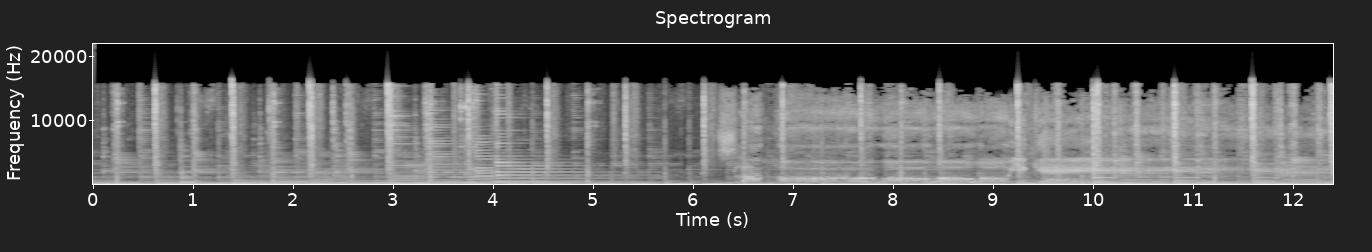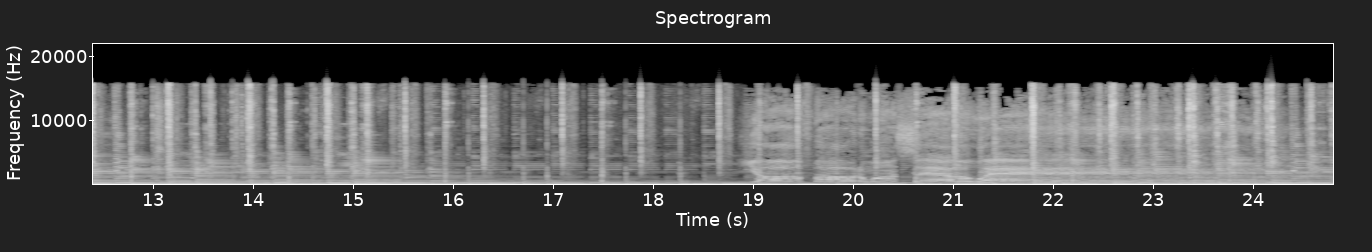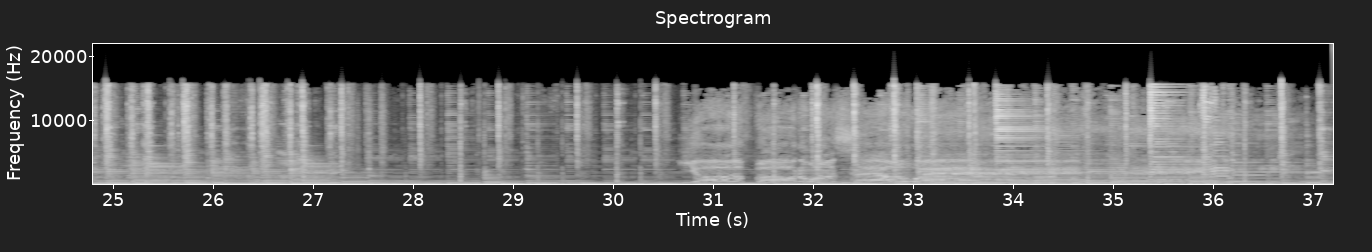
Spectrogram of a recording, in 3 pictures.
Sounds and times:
Music: 0:00.0 - 0:37.2.

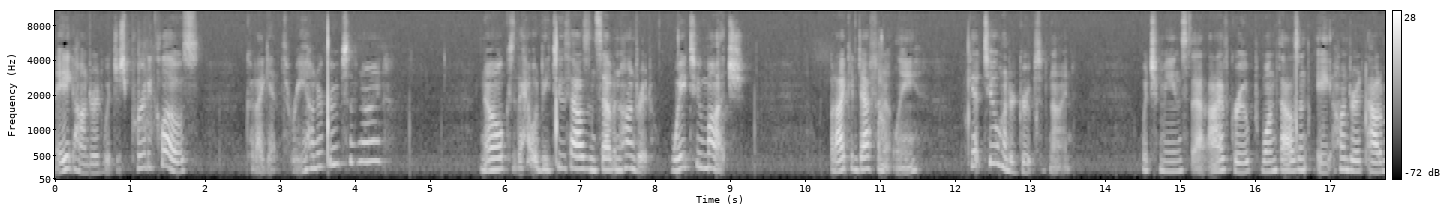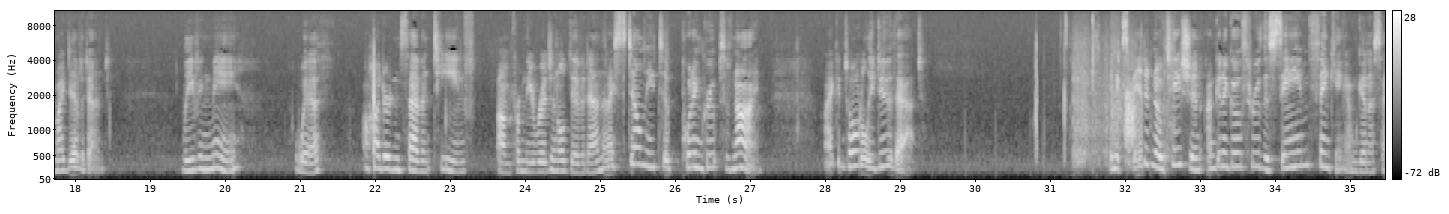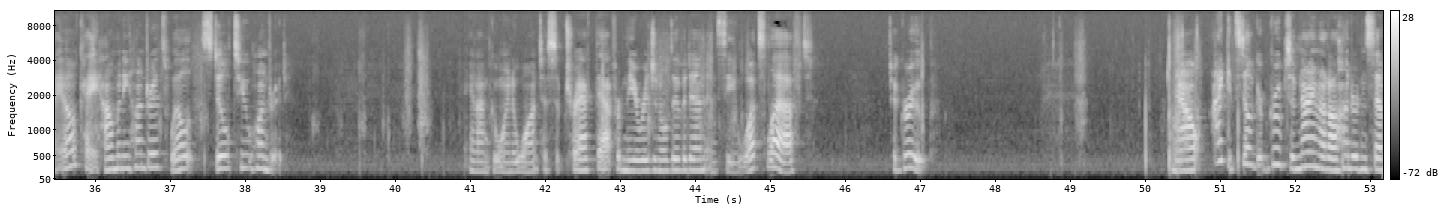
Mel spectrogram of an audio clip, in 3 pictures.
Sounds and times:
Speech: 0:00.0 - 0:02.0, 0:02.6 - 0:04.5, 0:05.7 - 0:09.2, 0:10.3 - 0:11.6, 0:12.2 - 0:13.6, 0:14.5 - 0:18.5, 0:19.4 - 0:20.3, 0:20.9 - 0:27.2, 0:28.0 - 0:29.4, 0:31.8 - 0:38.6, 0:40.9 - 0:45.7, 0:46.6 - 0:47.3, 0:50.3 - 0:53.1
Inside, small room: 0:00.0 - 0:53.1.

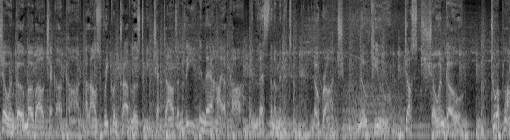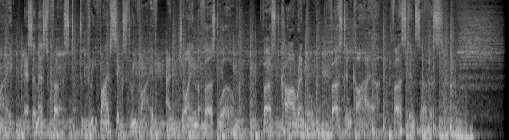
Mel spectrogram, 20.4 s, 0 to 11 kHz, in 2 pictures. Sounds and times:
Speech: 0:00.0 - 0:19.1
Music: 0:00.0 - 0:20.3.

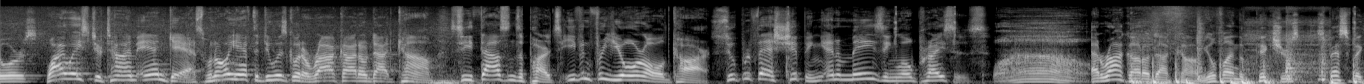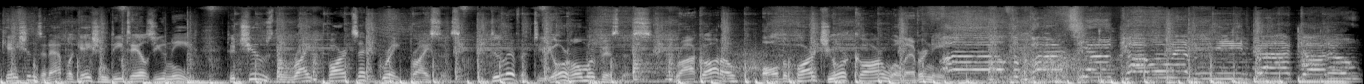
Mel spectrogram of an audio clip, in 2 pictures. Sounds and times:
Speech: 0:00.0 - 0:23.4
Music: 0:11.3 - 0:27.2.

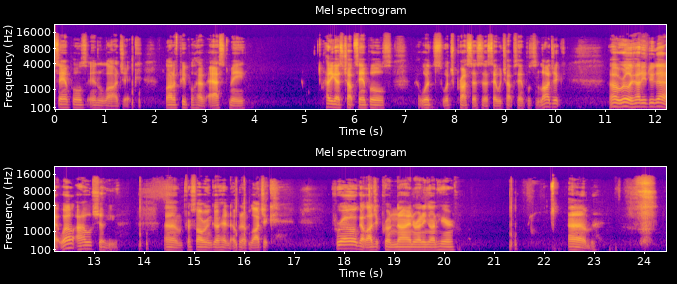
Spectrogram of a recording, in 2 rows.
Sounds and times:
Speech: 0:00.0 - 0:03.8, 0:05.3 - 0:10.1, 0:11.1 - 0:13.5, 0:14.4 - 0:16.8, 0:17.8 - 0:20.2, 0:22.5 - 0:23.1.

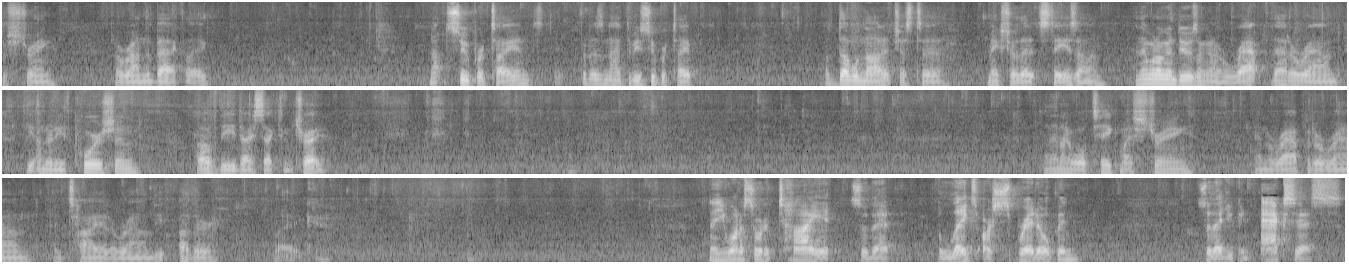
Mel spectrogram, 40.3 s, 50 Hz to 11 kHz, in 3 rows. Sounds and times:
Speech: 0:00.0 - 0:02.1, 0:04.3 - 0:07.0, 0:08.2 - 0:16.8, 0:23.8 - 0:25.4, 0:26.0 - 0:30.2, 0:34.0 - 0:37.7, 0:38.8 - 0:40.3.

